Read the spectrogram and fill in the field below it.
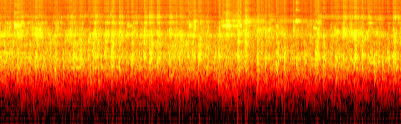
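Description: A game train rumbles steadily along its track.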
